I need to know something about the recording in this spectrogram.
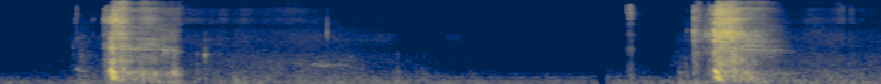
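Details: Induced sneezes from a female who usually stifles sneezes: two sharp, hissing sneezes a few seconds apart in a quiet room.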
